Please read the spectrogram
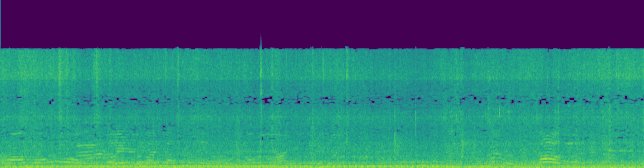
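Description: People talking in the background over a loud, steady low rumble.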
